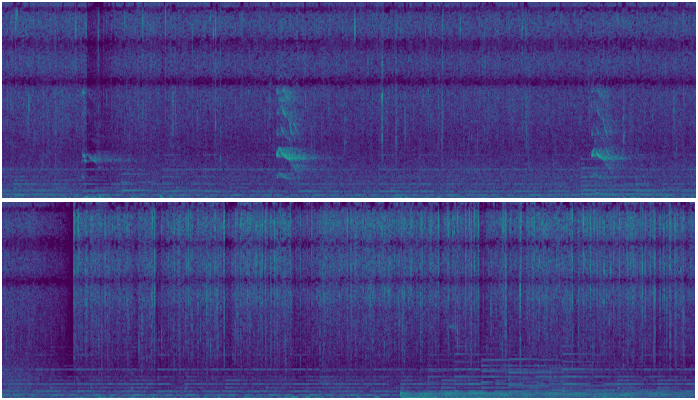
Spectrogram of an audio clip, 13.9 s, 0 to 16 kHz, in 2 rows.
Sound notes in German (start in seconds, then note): 2.2 Vogelgezwitscher; 10.7 Schnee fällt aufs Zelt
